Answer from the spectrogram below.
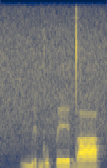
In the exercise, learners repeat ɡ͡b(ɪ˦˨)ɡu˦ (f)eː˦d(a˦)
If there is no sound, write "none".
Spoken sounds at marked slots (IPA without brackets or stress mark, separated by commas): ɪ˦˨, p, a˦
